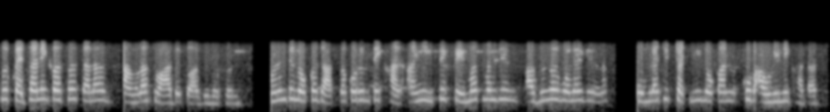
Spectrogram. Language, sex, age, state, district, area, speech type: Marathi, female, 18-30, Maharashtra, Thane, urban, conversation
